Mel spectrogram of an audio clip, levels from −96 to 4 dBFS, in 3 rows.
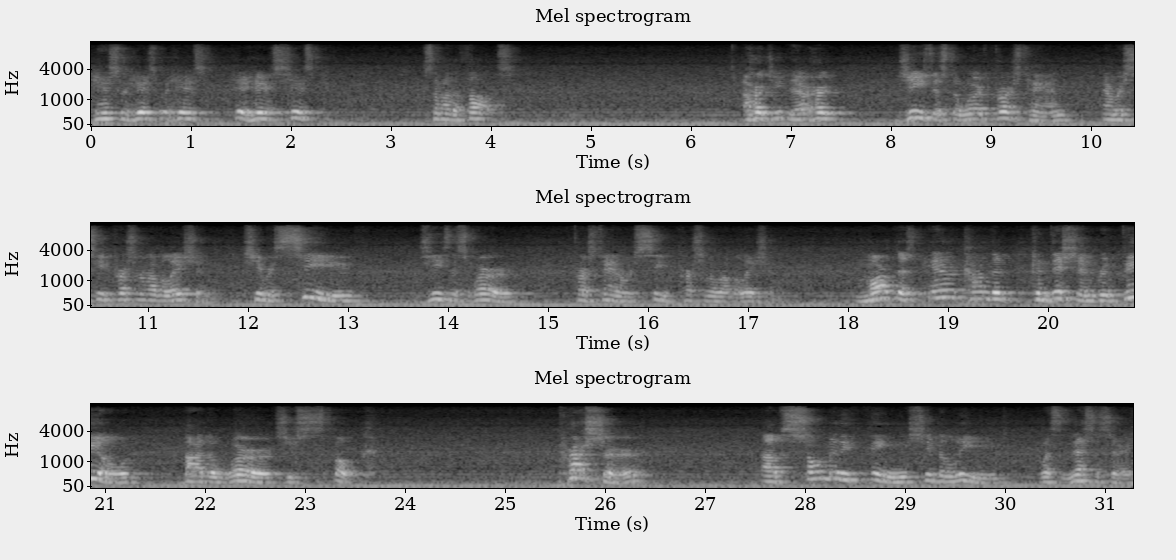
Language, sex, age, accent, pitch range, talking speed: English, male, 40-59, American, 140-215 Hz, 95 wpm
